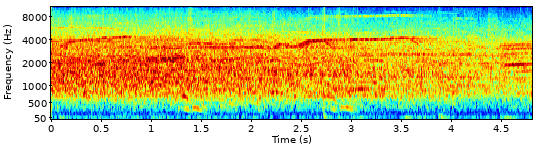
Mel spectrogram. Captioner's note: audience cheers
